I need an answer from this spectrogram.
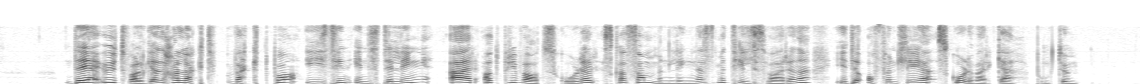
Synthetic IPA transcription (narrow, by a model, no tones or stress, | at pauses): d̪eːʔʉːt̪ʰʋɑlɡəhɑːɭɑkt̪ʋækt̪pʰoːiːsiːnɪnst̪ɪlɪŋʔæːɾɑt̪pʰɾɪʋɑːt̪skuːɽəɾskɑsɑmənlɪŋnəsmeːt̪ʰɪlsʋɑːɾənəʔiːd̪eːʔɔfənt̪ʰlɪəskuːɽəʋæɾkəpʰʊŋkt̪ʉm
